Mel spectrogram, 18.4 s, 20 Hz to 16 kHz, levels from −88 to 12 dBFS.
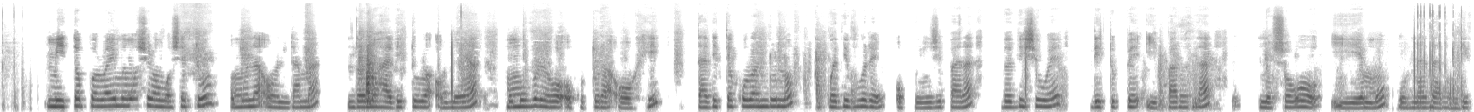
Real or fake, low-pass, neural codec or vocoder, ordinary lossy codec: real; 14.4 kHz; none; AAC, 48 kbps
